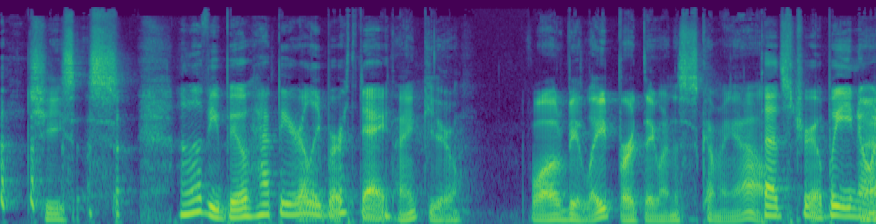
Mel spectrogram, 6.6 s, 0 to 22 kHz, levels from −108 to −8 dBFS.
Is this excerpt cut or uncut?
uncut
